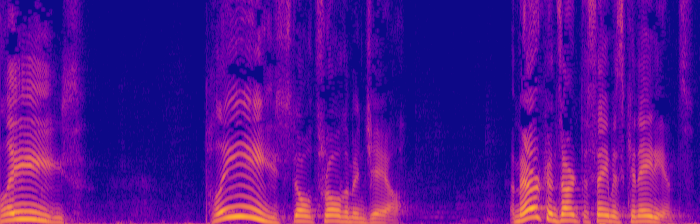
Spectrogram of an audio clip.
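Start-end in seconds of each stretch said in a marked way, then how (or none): 0.0-4.0 mock-begging, quieter and slower. Recalling a hospital trip with a friend, retelling begging. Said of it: "I was begging".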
